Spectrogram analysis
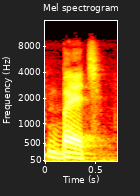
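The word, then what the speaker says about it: batch: बैच।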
